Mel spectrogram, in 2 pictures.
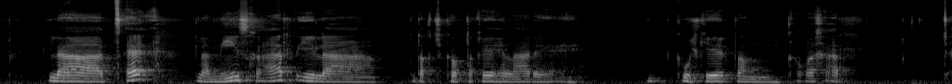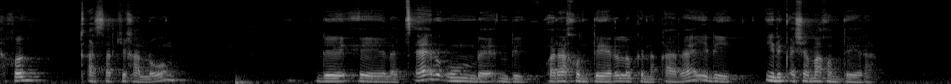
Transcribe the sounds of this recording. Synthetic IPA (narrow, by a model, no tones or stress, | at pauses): lat͡sʼeʔlamiːsχaʔaɾila | t̪aq͡χt͡ʃi̥kop̚t̪aqeːʔχelaʔɾe | kʼulkeːʔɾpanqʰaʔw̰ʔaχaʔaɾ | t͡ʃʼaχol | qʼasaɾkiχaloːm | ɾeelat͡sʼeʔɾuʔuːnɾenɾiwaɾaχχunt̪eːɾalokenaqʼaɾeiɾiː | nɾikʼaʃamaχːunt̪eːɾa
